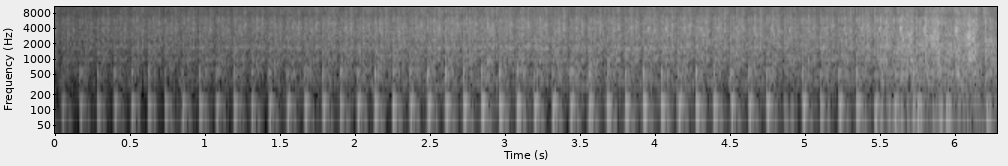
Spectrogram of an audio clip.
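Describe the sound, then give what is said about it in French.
A finely tuned vintage motorcycle engine idles steadily, its low, even firing pulses ticking over like clockwork, with a slight rise in revs near the end. No one speaks. “C'est une horloge, hein, celle-là. C'est vraiment une horloge.”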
